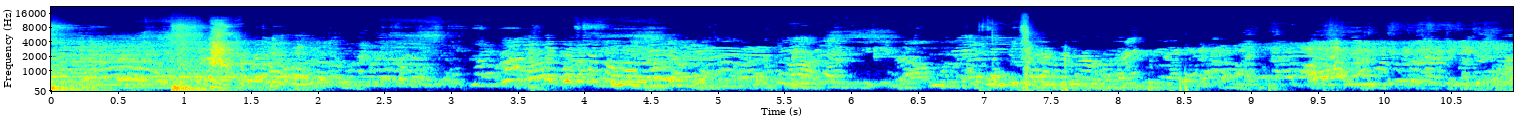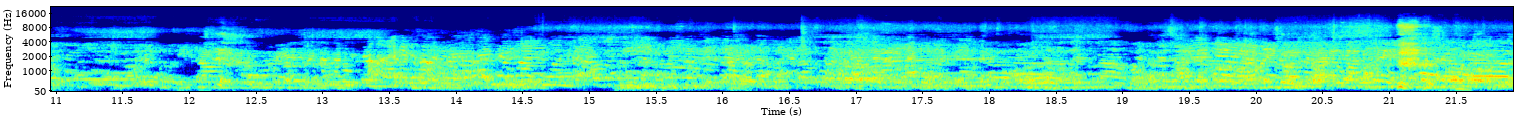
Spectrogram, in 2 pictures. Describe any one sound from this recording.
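A large crowd of men and women murmurs and chatters outdoors, many voices overlapping.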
